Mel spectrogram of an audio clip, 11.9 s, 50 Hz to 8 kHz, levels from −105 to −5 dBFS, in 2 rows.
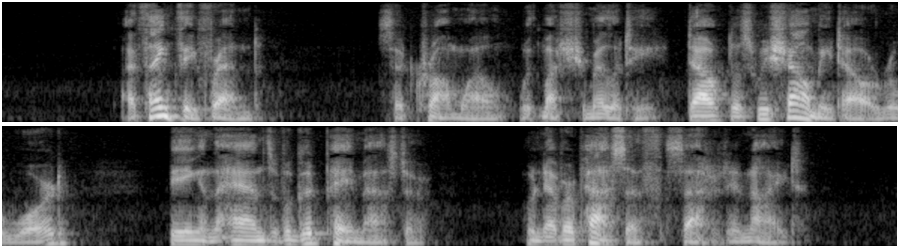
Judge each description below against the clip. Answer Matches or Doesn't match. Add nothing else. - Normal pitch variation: Matches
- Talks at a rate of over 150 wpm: Doesn't match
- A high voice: Doesn't match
